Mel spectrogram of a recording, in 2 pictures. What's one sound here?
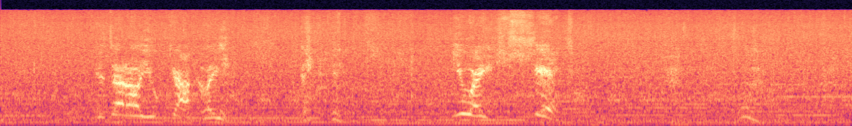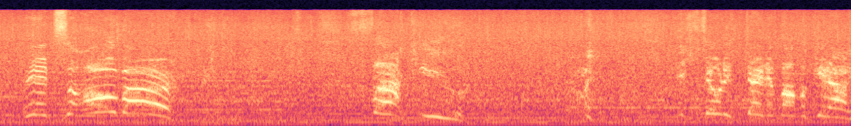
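A man shouts angrily, up close.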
